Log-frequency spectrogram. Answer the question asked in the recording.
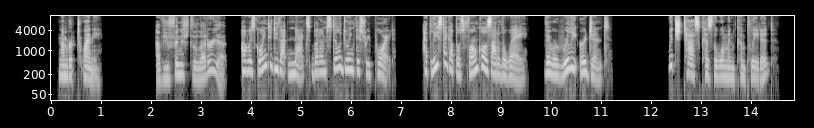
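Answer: The phone calls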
